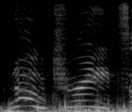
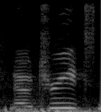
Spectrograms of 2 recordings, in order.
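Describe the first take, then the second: First: "No treats." said higher and louder, "No" punched hard with a falling tune; mock-stern "No treats."; emphatic no treats. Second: Said in the usual way. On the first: Shown as a demonstration. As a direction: hit "No" high and firm, then drop. Trainer repeats the rule for emphasis.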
